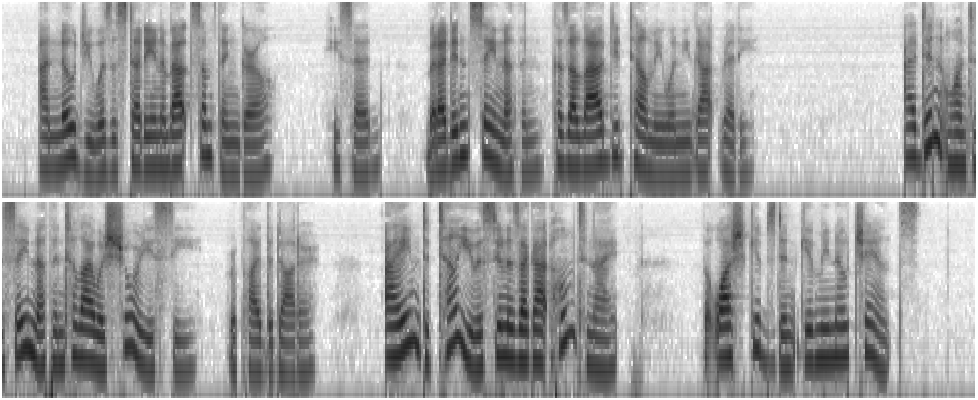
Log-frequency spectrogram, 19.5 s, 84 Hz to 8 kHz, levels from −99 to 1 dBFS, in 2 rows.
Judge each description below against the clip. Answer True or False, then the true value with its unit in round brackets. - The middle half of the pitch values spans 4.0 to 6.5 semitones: True (4.9 semitones)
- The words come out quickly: False (190 wpm)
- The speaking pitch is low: False (185 Hz)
